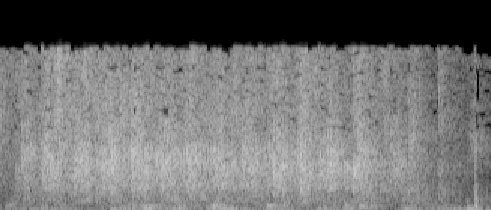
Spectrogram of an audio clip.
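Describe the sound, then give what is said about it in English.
Audience applause welcoming a speaker to the stage at a talk, a dense, even wash of many hands clapping that holds steady for the whole stretch. “I'd like you to put your hands together to welcome Rasa to the stage.”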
